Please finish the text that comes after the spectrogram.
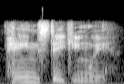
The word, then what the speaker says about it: painstakingly: big word right here is pronounced painstakingly painstakingly stressed at the beginning painstakingly okay very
